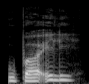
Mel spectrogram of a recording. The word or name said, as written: ubøjelig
